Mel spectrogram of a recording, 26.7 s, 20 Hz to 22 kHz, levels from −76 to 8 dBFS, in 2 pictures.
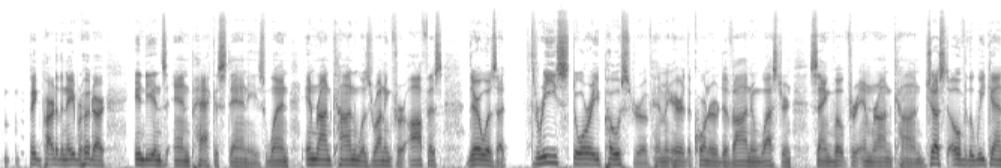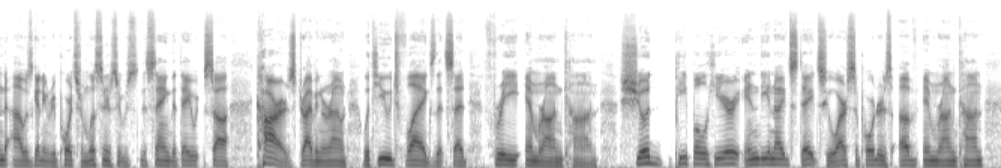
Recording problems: none

